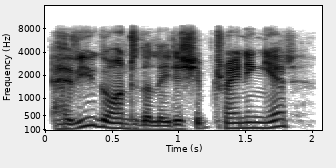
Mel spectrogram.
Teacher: Chữ yet này nó sẽ lên giọng, các bạn thêm dấu sắc hoặc là dấu hỏi.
